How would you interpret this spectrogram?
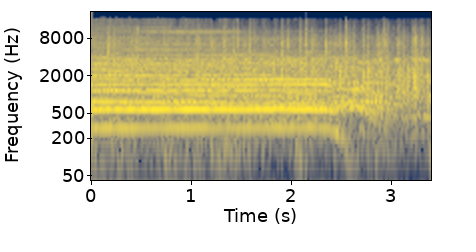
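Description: An audience at Roast Battle Denver applauds and cheers in a steady, loud wash of clapping as a comedian is introduced. A sustained humming tone runs underneath and slides down in pitch just before the end.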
